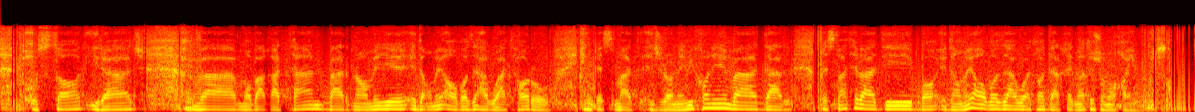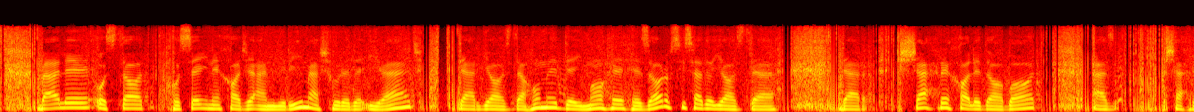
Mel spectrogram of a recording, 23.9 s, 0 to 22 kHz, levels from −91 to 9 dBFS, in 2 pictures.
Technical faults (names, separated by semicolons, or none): low bit depth without dither; gain pumping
